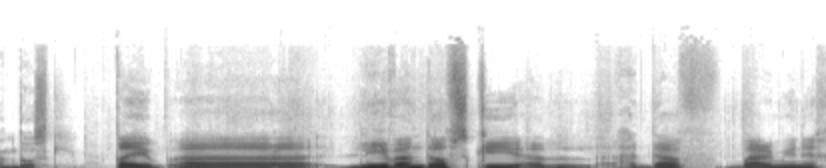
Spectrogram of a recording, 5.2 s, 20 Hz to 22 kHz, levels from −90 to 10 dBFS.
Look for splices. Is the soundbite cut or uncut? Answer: uncut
